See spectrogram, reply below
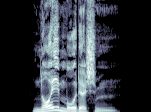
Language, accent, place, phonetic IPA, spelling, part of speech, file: German, Germany, Berlin, [ˈnɔɪ̯ˌmoːdɪʃm̩], neumodischem, adjective, De-neumodischem.ogg
- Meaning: strong dative masculine/neuter singular of neumodisch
